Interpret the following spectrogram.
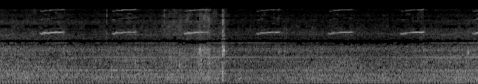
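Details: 2000 Volvo V40 1.9T just after start-up: high thin chirp about every three-quarters of a second over a quiet idle; squeak of undetermined source.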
